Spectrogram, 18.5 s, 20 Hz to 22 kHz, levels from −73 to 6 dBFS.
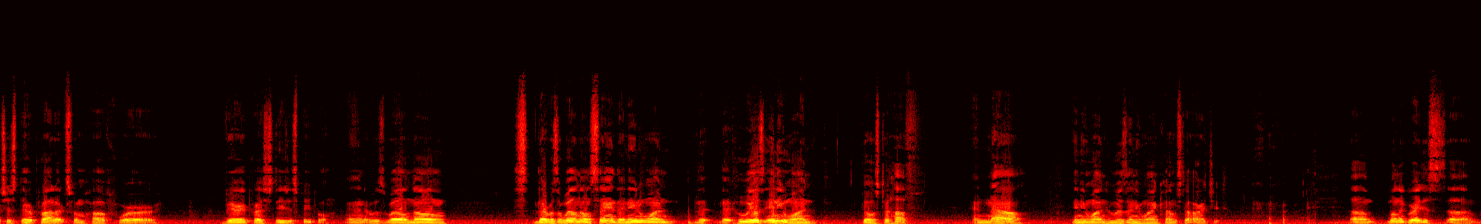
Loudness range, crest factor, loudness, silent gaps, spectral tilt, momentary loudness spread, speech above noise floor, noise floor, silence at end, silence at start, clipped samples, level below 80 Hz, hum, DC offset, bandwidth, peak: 7 LU; 16 dB; -20 LUFS; none; -7 dB/octave; 17 LU; 25 dB; -44 dBFS; 0 s; 0 s; under 0.1%; -50 dBFS; none; under 0.1%; 14.5 kHz; -4 dBFS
